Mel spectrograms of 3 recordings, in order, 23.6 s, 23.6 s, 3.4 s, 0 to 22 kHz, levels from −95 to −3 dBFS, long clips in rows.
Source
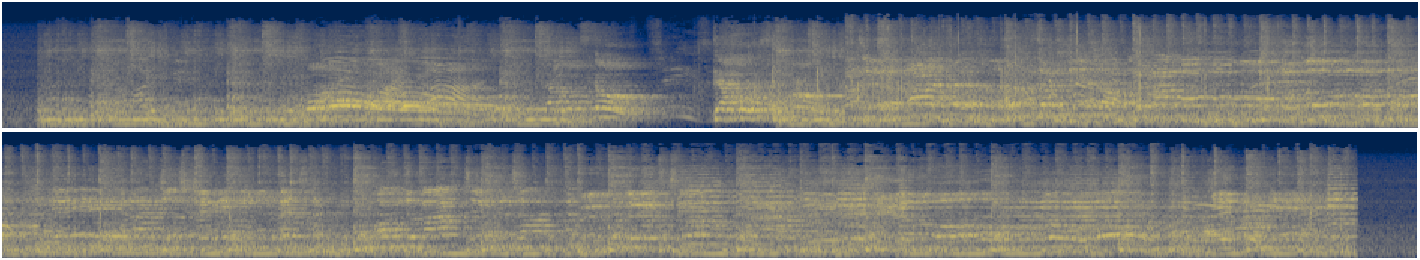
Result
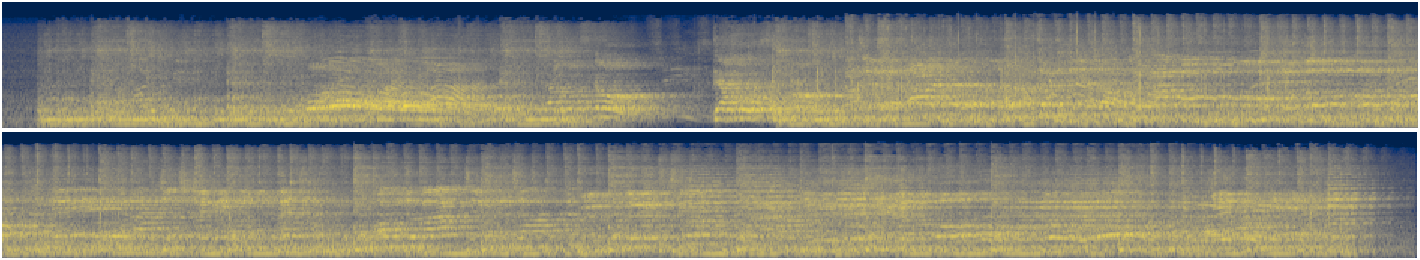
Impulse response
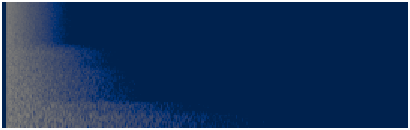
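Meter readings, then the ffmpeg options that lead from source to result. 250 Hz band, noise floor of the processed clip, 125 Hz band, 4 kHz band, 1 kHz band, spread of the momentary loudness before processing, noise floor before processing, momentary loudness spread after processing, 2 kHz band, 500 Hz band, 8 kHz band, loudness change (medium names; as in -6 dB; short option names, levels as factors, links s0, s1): +8.0 dB, -28 dBFS, +8.0 dB, +8.0 dB, +8.0 dB, 7 LU, -42 dBFS, 7 LU, +8.0 dB, +8.0 dB, +8.0 dB, +8.0 dB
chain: -filter_complex "[0:a]asplit=5[s0][s1][s2][s3][s4];[s1]adelay=154,afreqshift=32,volume=0.447[s5];[s2]adelay=308,afreqshift=64,volume=0.143[s6];[s3]adelay=462,afreqshift=96,volume=0.0457[s7];[s4]adelay=616,afreqshift=128,volume=0.0146[s8];[s0][s5][s6][s7][s8]amix=inputs=5:normalize=0,asplit=2[s9][s10];[1:a]atrim=start_sample=2205,asetrate=70560,aresample=44100[s11];[s10][s11]afir=irnorm=-1:irlink=0,volume=0.168[s12];[s9][s12]amix=inputs=2:normalize=0,volume=2.11"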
